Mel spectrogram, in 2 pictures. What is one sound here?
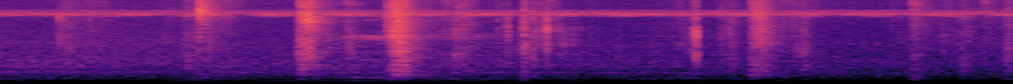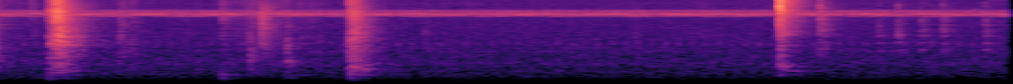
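A compound bow knocks and clicks as it is handled up close.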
